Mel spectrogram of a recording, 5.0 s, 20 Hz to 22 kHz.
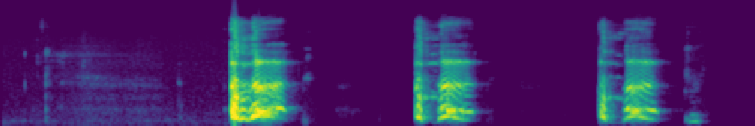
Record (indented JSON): {
  "three_cough_length": "5.0 s",
  "three_cough_amplitude": 29204,
  "three_cough_signal_mean_std_ratio": 0.28,
  "survey_phase": "beta (2021-08-13 to 2022-03-07)",
  "age": "45-64",
  "gender": "Female",
  "wearing_mask": "No",
  "symptom_fatigue": true,
  "smoker_status": "Never smoked",
  "respiratory_condition_asthma": false,
  "respiratory_condition_other": false,
  "recruitment_source": "REACT",
  "submission_delay": "1 day",
  "covid_test_result": "Negative",
  "covid_test_method": "RT-qPCR"
}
